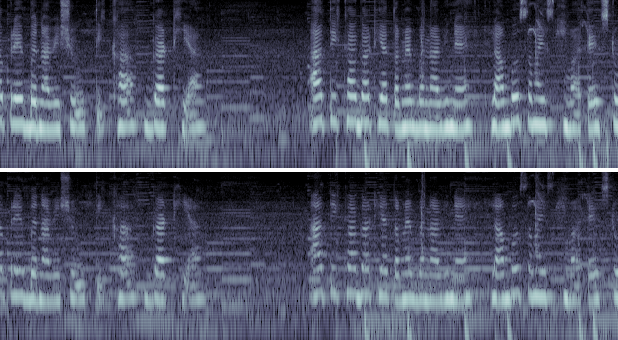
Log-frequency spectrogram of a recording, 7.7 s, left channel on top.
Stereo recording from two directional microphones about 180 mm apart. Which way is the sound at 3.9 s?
35° left (ahead or behind).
